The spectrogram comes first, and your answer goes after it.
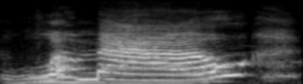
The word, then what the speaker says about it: lmao: over saying wall and lmao way it's pronounced lamay whatever decided that what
